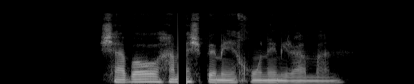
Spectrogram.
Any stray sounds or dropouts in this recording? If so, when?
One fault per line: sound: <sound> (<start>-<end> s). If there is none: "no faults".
sound: dropout (1.8-1.9 s)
